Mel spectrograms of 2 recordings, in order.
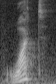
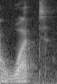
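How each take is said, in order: First: What thrown out higher with a sharp rise; blunt what. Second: Said in the usual way. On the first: Shown as a demonstration. Teacher showing students a rude reply, blunt rising question. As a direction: toss What back like you didn't catch it, bit rude. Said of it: "soa meio grosseiro". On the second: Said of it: "aí a gente tem what".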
